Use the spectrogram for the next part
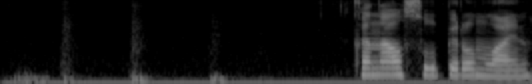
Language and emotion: Russian, neutral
